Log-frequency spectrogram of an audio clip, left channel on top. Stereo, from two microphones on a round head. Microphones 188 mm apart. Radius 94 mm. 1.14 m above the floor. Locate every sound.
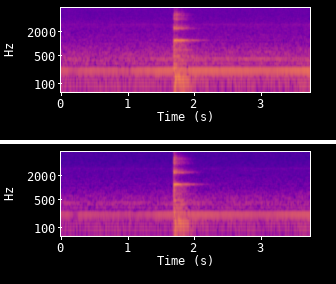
1.7 s a scream: 55° right (ahead or behind), 2.5 m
